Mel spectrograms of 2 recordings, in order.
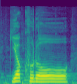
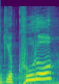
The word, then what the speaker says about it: Gyokuro: Gyokuro, Kabusecha, ich habe es falsch ausgesprochen. Gyokuro, Kabusecha, Sencha.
